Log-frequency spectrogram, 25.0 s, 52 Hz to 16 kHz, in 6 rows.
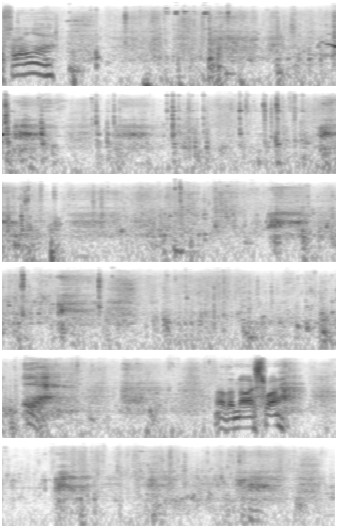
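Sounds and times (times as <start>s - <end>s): knocks and clatter on boat: 0.0s - 25.0s
water splashing against boat hull: 0.0s - 25.0s.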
